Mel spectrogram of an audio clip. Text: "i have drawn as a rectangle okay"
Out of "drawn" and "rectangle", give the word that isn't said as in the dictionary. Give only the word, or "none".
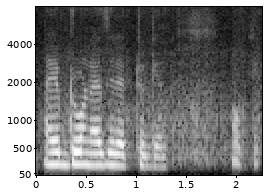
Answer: rectangle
